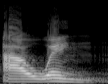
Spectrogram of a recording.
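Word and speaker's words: עָוֶן: primera palabra anótelo ahí es la palabra a wayne así mismo se pronuncia a wayne a w en how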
